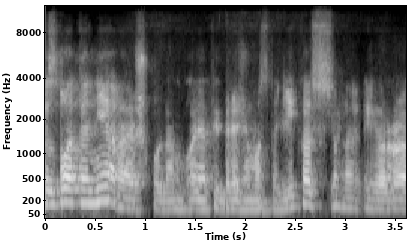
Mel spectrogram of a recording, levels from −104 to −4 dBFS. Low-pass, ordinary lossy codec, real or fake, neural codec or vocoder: 10.8 kHz; Opus, 32 kbps; fake; vocoder, 44.1 kHz, 128 mel bands, Pupu-Vocoder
